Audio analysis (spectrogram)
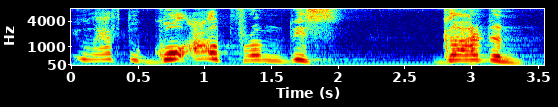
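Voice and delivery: soft, slow, mildly sorrowful plea; tearful, acted. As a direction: send them out gently, as if holding back tears. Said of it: "Dia sambil nangis". (pura-pura sedih, seperti sambil menangis)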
